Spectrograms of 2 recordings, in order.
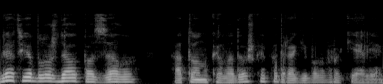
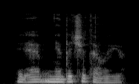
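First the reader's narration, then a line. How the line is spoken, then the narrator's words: Quiet. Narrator (Russian): негромко произнесла Аня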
